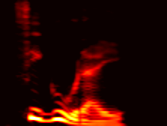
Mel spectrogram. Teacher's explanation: nella parlata veloce spesso si sente figurai con la te che si assorbe un po', ma l'importante è mantenere quel senso di immediatezza.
